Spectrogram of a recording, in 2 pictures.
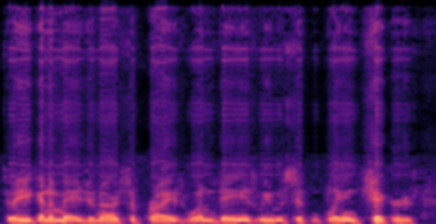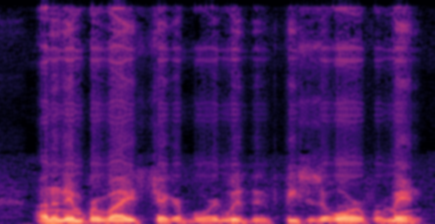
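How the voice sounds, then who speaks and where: A man's voice: mid-range voice, moderate pace, mellow, breathy edge, lightly acted, poor audio. A man narrating as a homespun old-west gold miner with frontier grammar, in a vintage radio drama. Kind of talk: 1940s radio acting.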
